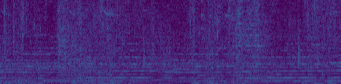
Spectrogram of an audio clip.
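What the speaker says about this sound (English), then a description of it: "A lot of them still riding around on their horses." Horses gallop and clatter through a siege battle in the game Return to Pendor, a steady dense rumble of hooves mixed with crashing combat noise, continuous and fairly busy throughout.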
